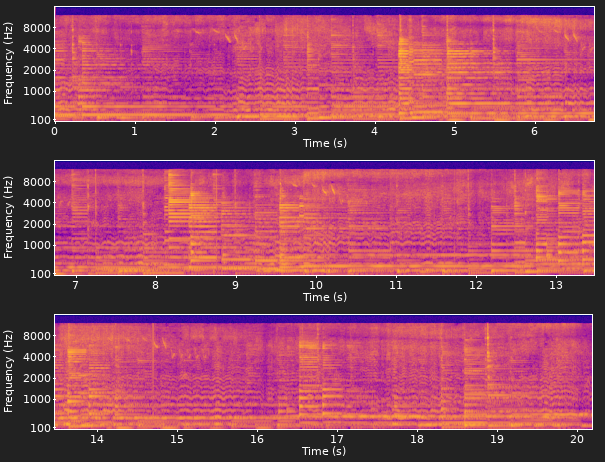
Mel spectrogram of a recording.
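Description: A dense, continuous buzzing of many bees swarming, a steady droning hum with shifting, wavering pitches that stays loud throughout.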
